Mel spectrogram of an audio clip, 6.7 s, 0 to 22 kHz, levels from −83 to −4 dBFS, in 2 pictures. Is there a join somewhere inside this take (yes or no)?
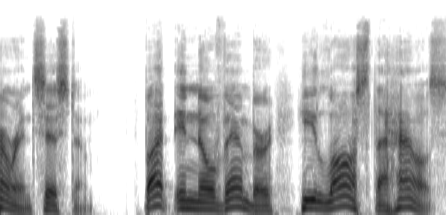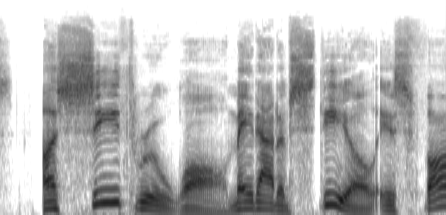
yes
